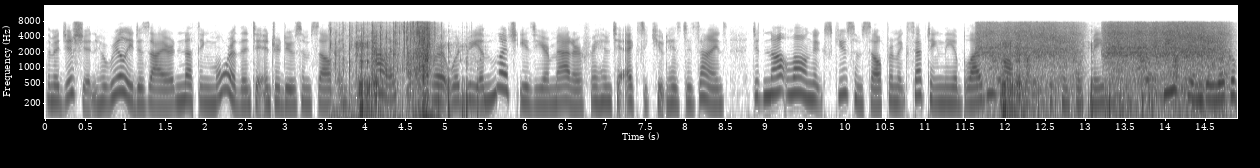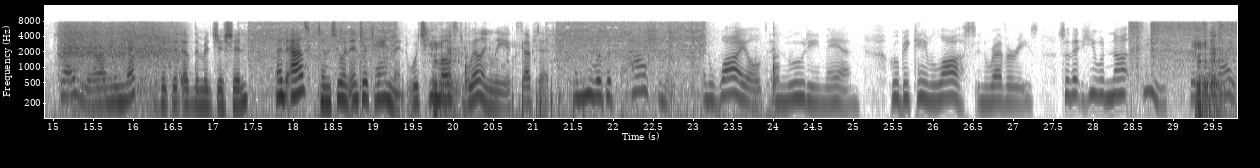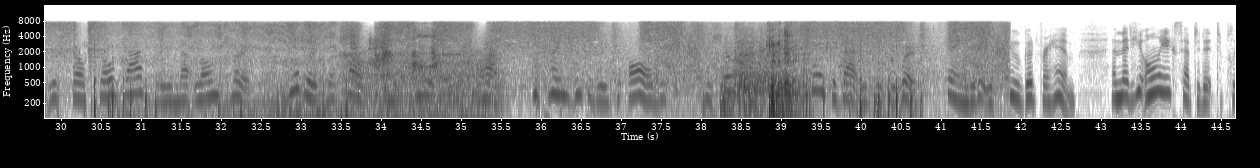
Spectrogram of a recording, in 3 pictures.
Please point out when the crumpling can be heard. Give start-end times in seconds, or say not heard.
3.5-5.0.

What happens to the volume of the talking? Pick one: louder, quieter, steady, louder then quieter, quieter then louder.
louder then quieter.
